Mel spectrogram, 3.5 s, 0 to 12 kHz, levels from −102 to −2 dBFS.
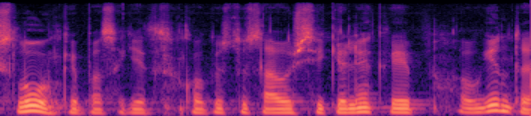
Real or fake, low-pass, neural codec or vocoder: real; 10.8 kHz; none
